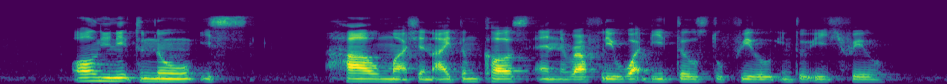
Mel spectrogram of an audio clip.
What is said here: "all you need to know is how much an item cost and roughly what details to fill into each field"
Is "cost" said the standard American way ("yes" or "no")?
no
